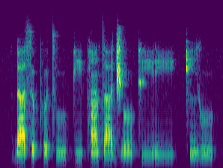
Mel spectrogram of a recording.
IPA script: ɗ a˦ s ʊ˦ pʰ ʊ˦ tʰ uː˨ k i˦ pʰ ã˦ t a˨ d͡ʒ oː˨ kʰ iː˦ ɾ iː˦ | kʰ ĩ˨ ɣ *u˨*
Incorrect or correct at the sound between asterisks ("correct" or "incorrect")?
incorrect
